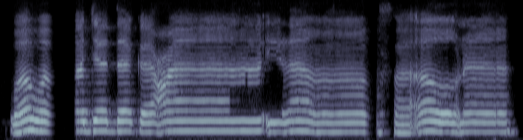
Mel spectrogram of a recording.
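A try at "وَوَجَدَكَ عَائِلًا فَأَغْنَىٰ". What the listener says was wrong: Sedikit lagi, agak panjang sedikit, Bu. Wa wajadaka 'ai.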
